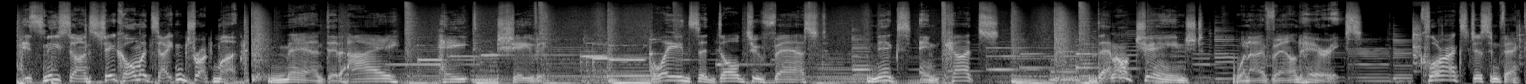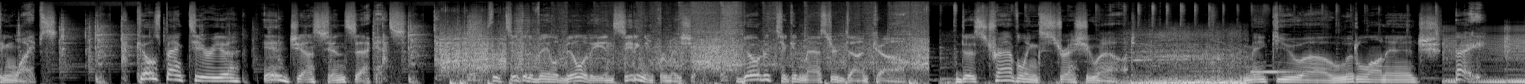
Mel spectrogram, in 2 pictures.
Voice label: Commercial Demo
